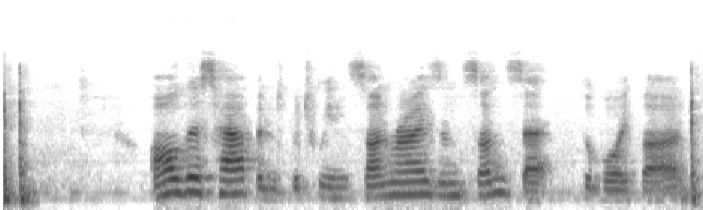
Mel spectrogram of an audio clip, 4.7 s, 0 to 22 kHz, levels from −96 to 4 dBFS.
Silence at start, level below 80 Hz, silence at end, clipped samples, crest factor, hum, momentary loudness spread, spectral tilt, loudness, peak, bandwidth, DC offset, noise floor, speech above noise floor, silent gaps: 0 s; -76 dBFS; 0 s; under 0.1%; 20 dB; none; 14 LU; -5.5 dB/octave; -30 LUFS; -12 dBFS; 8 kHz; under 0.1%; -64 dBFS; 34 dB; none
